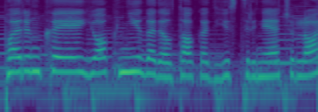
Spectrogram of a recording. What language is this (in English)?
Lithuanian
